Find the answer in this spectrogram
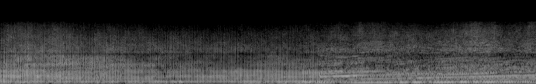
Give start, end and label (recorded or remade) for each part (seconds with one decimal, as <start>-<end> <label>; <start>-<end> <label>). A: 0.0-3.2 remade; 3.2-5.4 recorded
